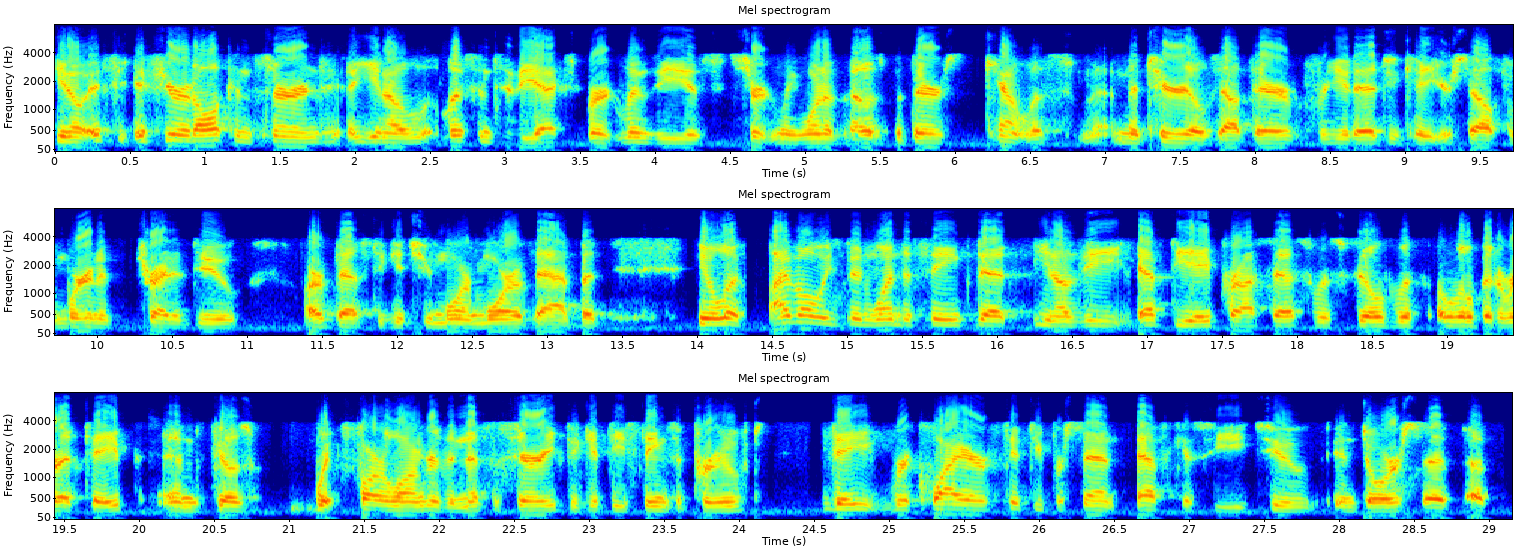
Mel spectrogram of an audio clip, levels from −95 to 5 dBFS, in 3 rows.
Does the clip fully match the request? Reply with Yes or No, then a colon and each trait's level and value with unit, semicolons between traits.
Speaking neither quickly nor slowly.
Yes: average, 190 wpm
